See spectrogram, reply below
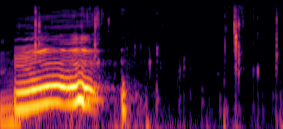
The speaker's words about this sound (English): if you like the sound of me chomping down on Manson snacks, yum, and you want to hear more of that chewing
